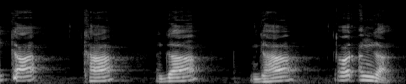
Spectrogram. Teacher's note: तो का वर्ग का उच्चारण स्थान यानी कि का, खा, गा, घा और अंगा, इनका उच्चारण स्थान जो कि हो जाएगा कंठ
